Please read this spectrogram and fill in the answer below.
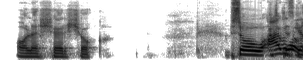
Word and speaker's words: Oleksiejczuk: That's close. He says like a chook at the end. Right. Michał Lord Oleksiejczuk. Oleksiejczuk.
